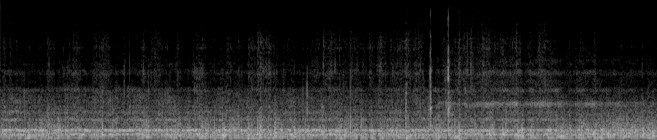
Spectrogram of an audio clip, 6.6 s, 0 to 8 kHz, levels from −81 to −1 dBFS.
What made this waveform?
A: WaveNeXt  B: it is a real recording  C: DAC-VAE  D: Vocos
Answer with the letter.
D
